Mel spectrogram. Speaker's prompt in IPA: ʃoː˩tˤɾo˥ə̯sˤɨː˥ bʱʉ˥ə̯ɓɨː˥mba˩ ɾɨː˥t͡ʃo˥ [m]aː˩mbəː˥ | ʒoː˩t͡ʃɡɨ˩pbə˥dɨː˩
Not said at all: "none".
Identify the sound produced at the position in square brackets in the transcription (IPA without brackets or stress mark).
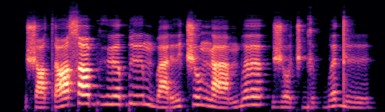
ŋ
